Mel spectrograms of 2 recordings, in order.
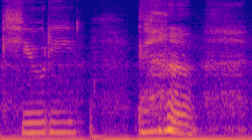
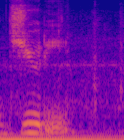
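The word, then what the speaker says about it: Cudi: on um Mount Judy it's spelled c u d i but it's not pronounced cutie it's pronounced Judy Mount Judy and um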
